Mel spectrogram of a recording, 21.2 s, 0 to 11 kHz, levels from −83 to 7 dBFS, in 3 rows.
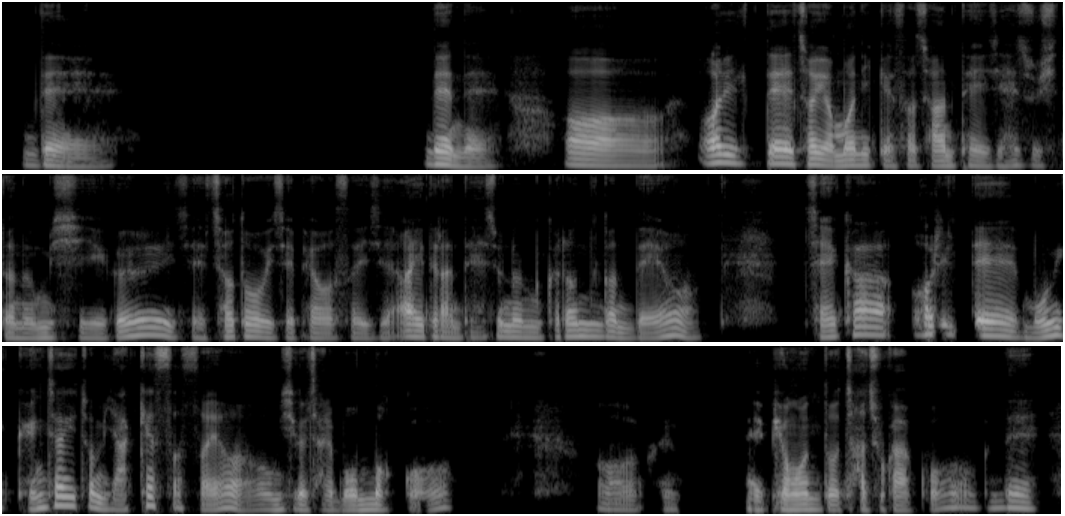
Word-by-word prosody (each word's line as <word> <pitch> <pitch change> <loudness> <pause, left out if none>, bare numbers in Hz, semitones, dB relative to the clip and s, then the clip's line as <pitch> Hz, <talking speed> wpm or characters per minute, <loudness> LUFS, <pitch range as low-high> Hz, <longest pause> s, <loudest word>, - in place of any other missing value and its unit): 네. 90 -6 -2 2.0
네네. 95 -10 +2 0.4
어 100 -4 +3 0.2
어릴 150 -1 +4
때 135 -1 +7
저희 120 -2 +5
어머니께서 110 +2 +1
저한테 100 0 -1
이제 90 +1 -10
해주시던 100 -1 -4
음식을 100 +9 -1
이제 105 - -10
저도 115 -1 0
이제 100 - -4
배워서 95 -1 -4
이제 90 -1 -7
아이들한테 115 -4 +1
해주는 110 0 -1
그런 120 +4 -1
건데요. 100 +3 -1 0.7
제가 150 +6 +1
어릴 170 0 0
때 130 -4 +5
몸이 115 +8 +1
굉장히 175 +6 +3
좀 145 -10 +1
약했었어요. 100 -1 +1
음식을 100 +1 -1
잘 95 - -2
못 95 +2 +1
먹고. 100 +1 -3 0.9
어 - - -7
그 - - -13 0.5
네. - - -1
병원도 100 -1 +3
자주 - - +1
가고 140 0 -3
근데 130 -2 -3
105 Hz, 240 characters per minute, -33 LUFS, 95-125 Hz, 2.0 s, 때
